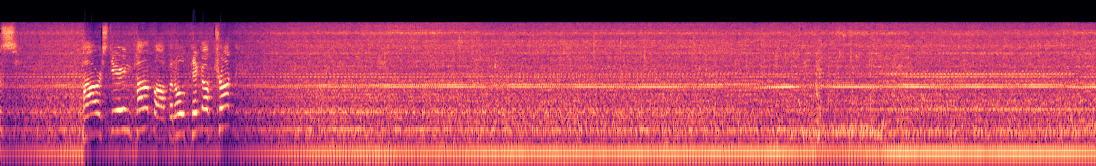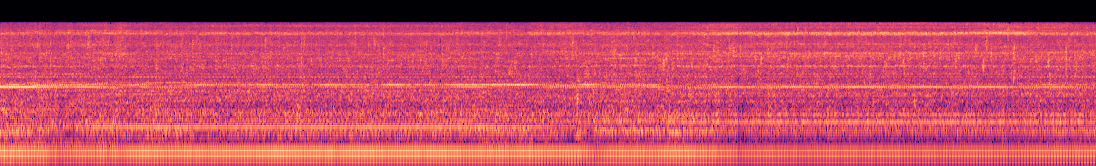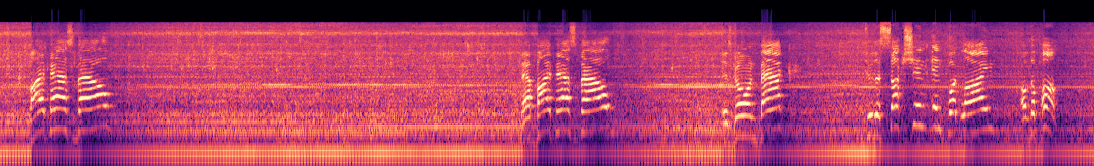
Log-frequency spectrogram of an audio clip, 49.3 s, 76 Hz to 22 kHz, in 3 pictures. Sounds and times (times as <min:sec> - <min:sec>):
Speech: 0:00.0 - 0:00.3, 0:01.2 - 0:03.6, 0:33.3 - 0:34.6, 0:40.7 - 0:42.2, 0:43.7 - 0:44.8, 0:45.8 - 0:48.8.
